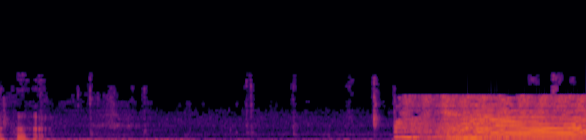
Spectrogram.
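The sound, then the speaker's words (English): Cattle moo in a barnyard at Christmastime. A loud, sustained, droning moo suddenly rises out of a quiet, low background and holds steady to the end. “What do you say we take a trip out into the barnyard and see how they're coping up for Christmas out there?”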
